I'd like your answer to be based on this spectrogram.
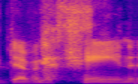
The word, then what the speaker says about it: Achane: That was the correct pronunciation for Devin Achane.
